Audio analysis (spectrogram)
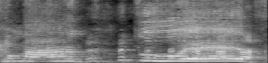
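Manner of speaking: loud, high excited shout; shouting egging on. Acted. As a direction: egg them on loudly. Robot urging, acted.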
